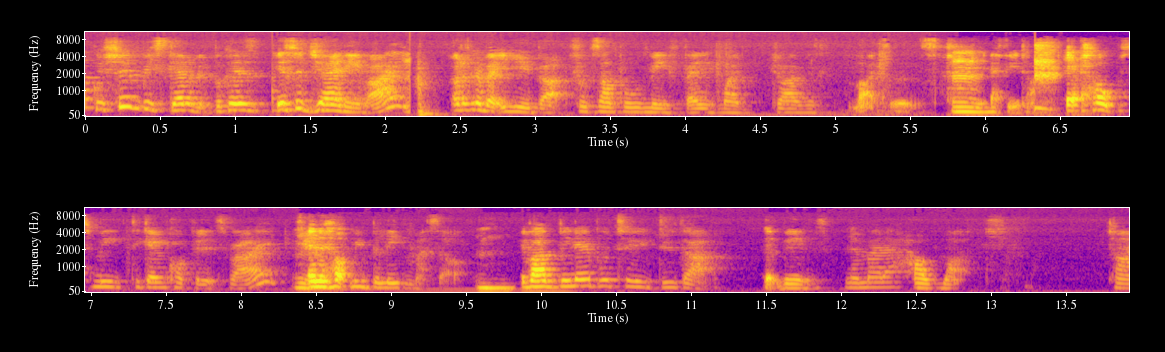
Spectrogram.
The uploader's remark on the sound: we do want to sincerely apologize for the sound quality on this episode, unfortunately we experienced technical difficulties beyond or control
